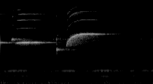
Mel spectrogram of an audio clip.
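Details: Canary during singing training, practising its song: a sustained pure whistled note, a brief lower note, then a bright rising whistle that holds and fades, all within about one second, over a quiet background.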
